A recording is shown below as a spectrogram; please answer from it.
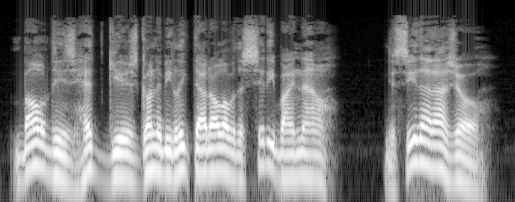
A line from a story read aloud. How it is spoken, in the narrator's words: grunted again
